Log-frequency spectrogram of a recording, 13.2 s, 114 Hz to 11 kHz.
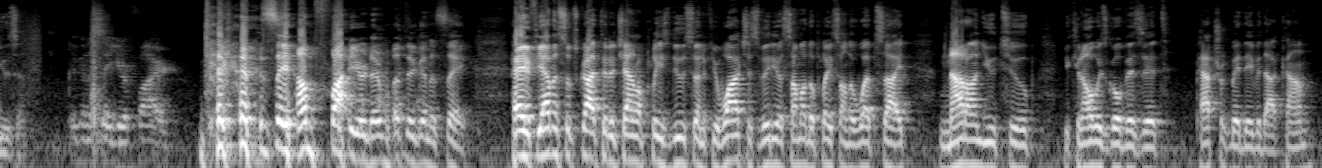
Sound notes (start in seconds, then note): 2.0 laughs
